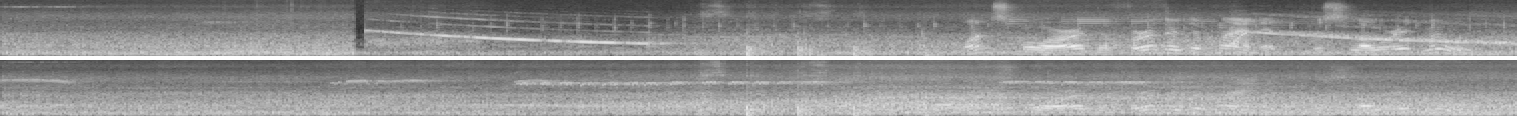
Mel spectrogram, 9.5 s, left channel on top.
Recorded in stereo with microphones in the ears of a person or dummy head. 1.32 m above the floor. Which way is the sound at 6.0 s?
60° left (ahead or behind).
